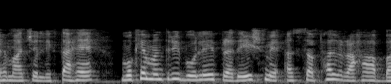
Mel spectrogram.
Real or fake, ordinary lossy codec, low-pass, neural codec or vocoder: fake; AAC, 48 kbps; 5.4 kHz; codec, 16 kHz, 16 kbps, FreqCodec, smaller model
